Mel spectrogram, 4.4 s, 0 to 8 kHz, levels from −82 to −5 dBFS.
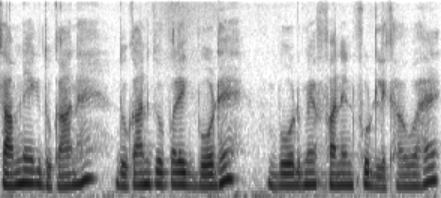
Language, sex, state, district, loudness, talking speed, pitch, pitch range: Hindi, male, Jharkhand, Ranchi, -20 LUFS, 245 wpm, 135 Hz, 125-145 Hz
